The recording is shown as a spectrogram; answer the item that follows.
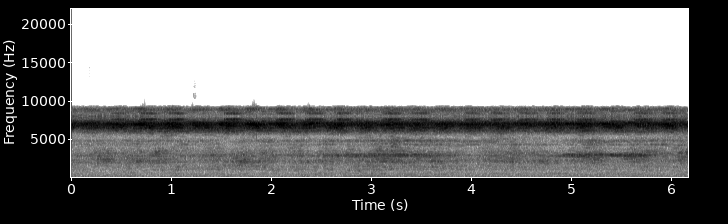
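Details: Crickets at night keep up an unbroken, piercing high trill with a rapid, even pulse; softer, lower chirping drifts in the background, stronger toward the end.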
